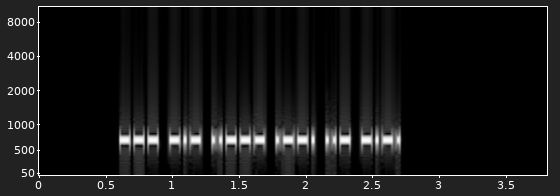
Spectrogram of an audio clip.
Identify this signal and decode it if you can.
Morse code, heard as a keyed tone, about 44 wpm, 700 Hz. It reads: OK2PUC
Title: DXCC-100 Call Signs - 6 Characters - Repeated 3x - 45wpm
